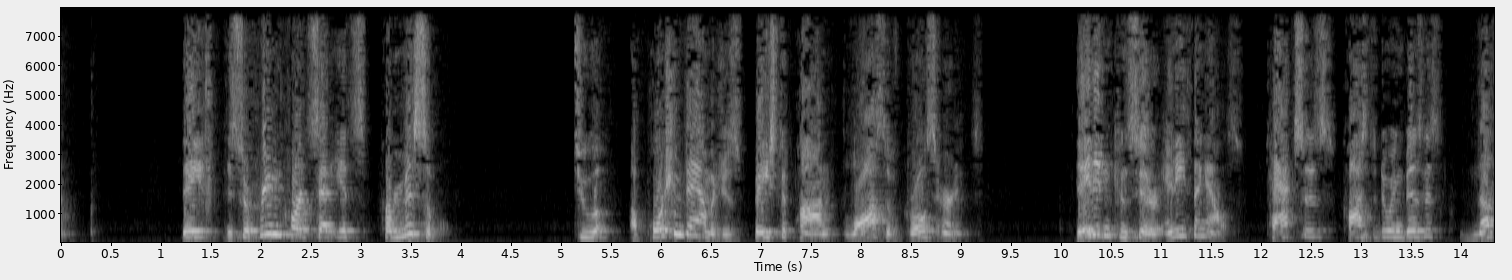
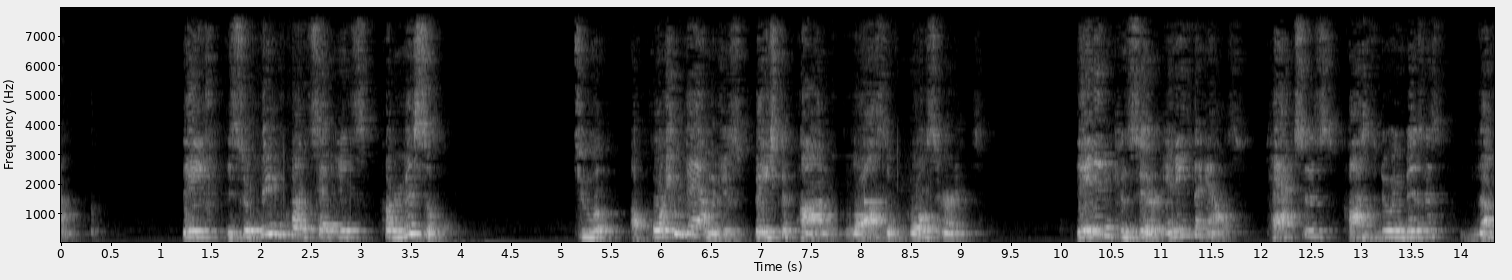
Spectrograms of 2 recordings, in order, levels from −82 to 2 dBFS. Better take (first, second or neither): first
